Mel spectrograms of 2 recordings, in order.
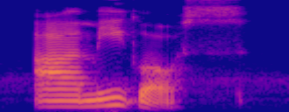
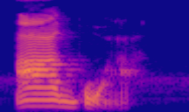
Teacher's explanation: notice how every time the letter a popped up in a word I said ah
